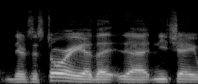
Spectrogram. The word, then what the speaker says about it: Nietzsche: Sorry, Nietzsche.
